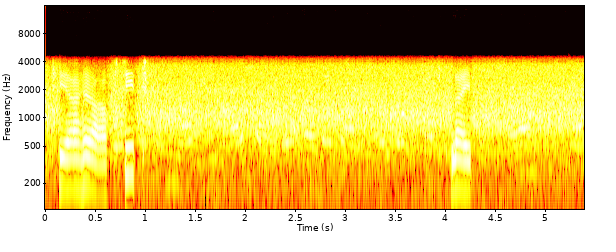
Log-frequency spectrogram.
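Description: A young woman gives short commands to a dog nearby.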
